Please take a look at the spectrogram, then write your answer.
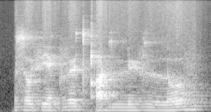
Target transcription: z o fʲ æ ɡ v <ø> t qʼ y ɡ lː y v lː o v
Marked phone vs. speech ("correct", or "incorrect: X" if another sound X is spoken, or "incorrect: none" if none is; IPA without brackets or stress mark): correct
